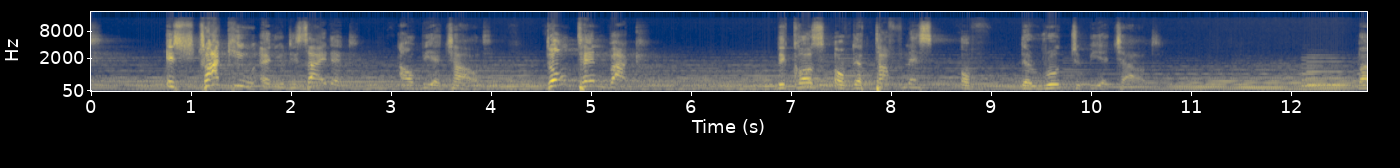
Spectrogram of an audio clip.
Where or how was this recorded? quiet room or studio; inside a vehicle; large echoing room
large echoing room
